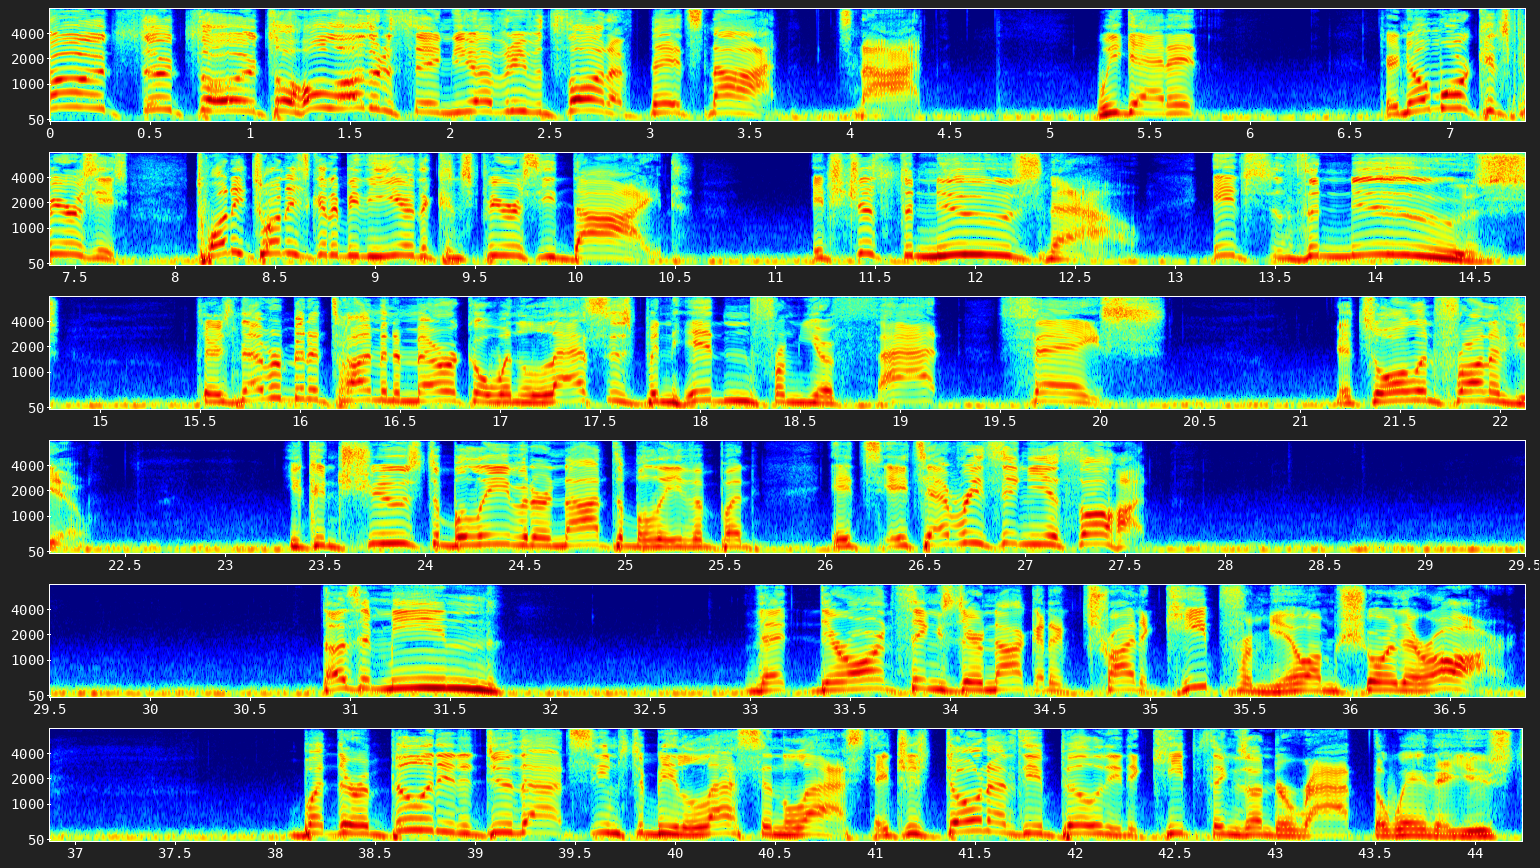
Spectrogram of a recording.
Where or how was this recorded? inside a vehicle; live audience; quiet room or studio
inside a vehicle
